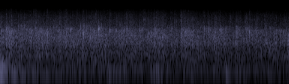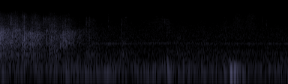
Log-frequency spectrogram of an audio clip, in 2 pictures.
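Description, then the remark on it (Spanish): A large crowd claps steadily for God in a dense, sustained wash of applause that fades out after a few seconds, leaving quiet with a faint hum. “Dele un fuerte aplauso a Dios por eso.”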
